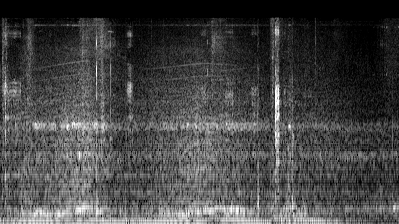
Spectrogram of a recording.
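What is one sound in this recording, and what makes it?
A motorbike engine hums and revs as the bike rides along.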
